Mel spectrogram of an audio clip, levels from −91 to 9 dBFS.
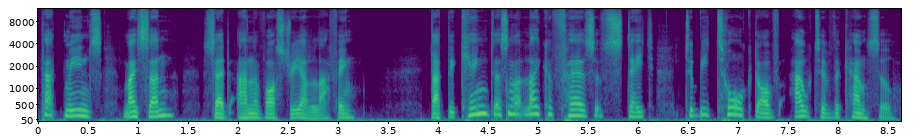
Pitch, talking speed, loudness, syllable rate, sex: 150 Hz, 180 wpm, -22 LUFS, 4.7 syllables/s, male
